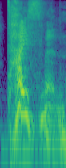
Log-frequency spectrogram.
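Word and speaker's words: Theismann: V I think it's okay actually the correct pronunciation is tyman I'm starting to see why Joe tyman was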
